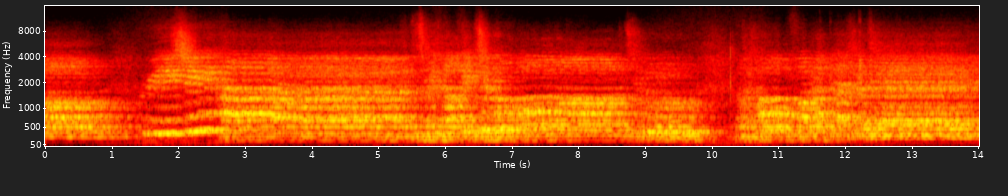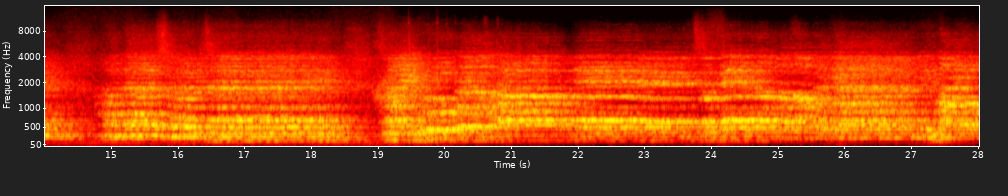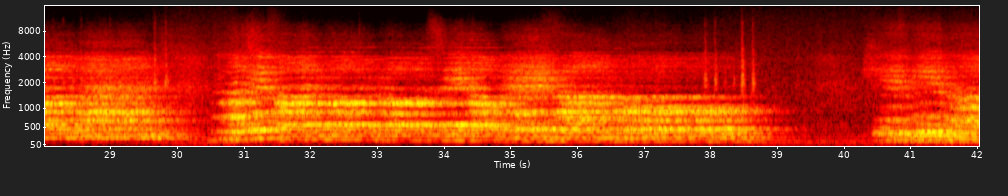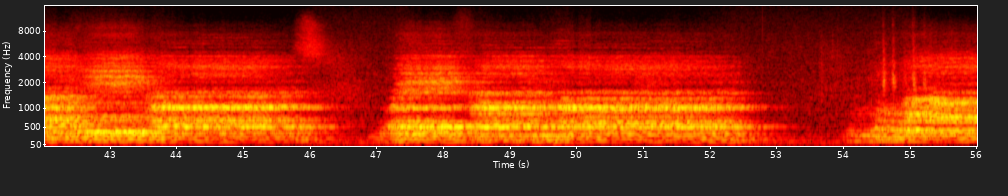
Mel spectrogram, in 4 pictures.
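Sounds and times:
mixed choir singing held chords: 0.0 - 53.4, 54.0 - 56.0.

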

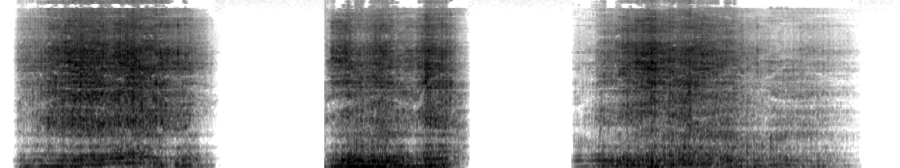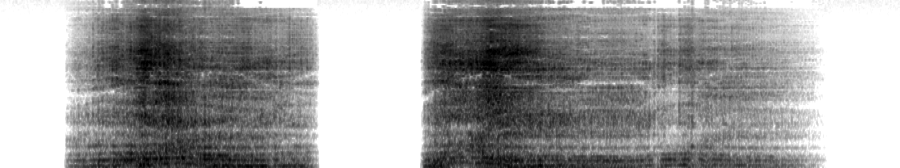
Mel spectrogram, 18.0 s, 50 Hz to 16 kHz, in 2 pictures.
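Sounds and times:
dinosaur roar: 0.1 - 2.2, 3.2 - 4.7, 5.7 - 8.6, 9.7 - 12.2, 13.2 - 17.2.

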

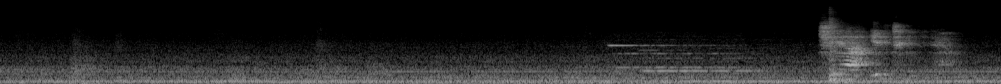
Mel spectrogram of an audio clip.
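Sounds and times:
elevator humming: 0.2 - 10.0
elevator arrival chime: 6.0 - 8.2.

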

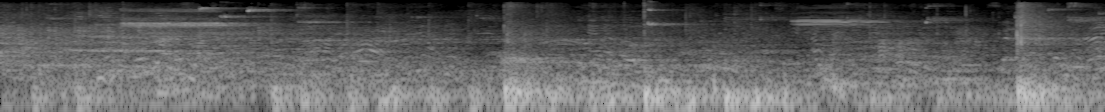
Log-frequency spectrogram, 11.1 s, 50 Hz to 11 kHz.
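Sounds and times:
sneaker squeaks on wooden floor: 6.4 - 6.9.

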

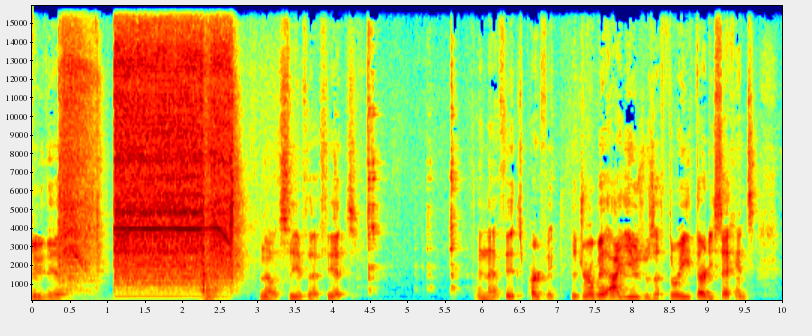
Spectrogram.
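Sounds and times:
cordless drill drilling: 0.3 - 2.8.

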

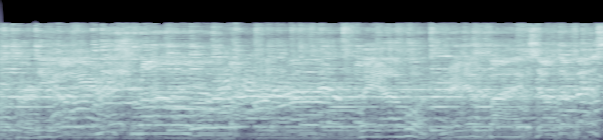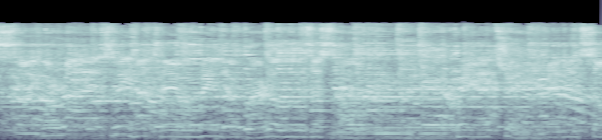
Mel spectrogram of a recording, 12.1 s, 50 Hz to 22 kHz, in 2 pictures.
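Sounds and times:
acoustic guitars playing: 0.0 - 12.0
folk session music: 0.0 - 12.0.

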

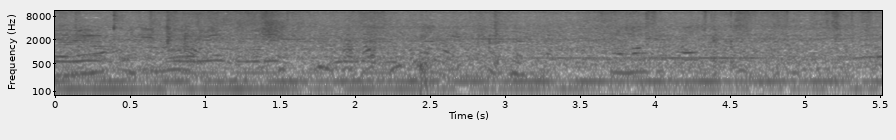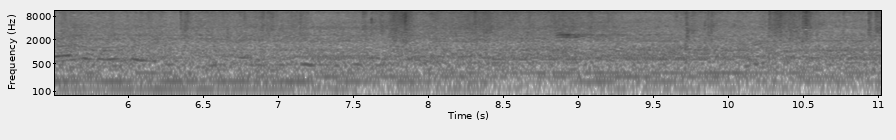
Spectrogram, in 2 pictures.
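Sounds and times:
low mechanical hum: 0.0 - 11.0
people talking faintly: 0.0 - 11.0.

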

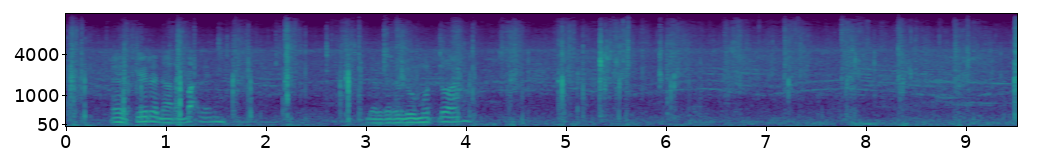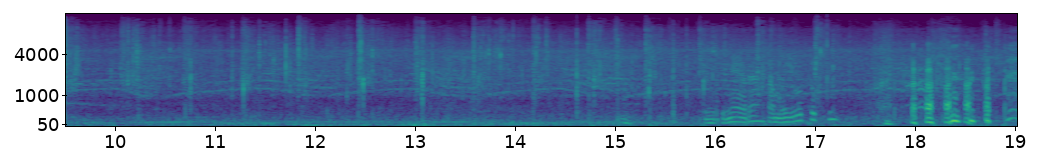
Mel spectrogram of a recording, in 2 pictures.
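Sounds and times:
footsteps on dirt path: 0.0 - 19.0.

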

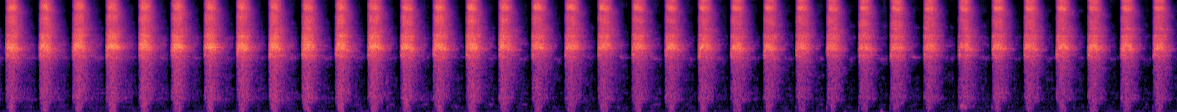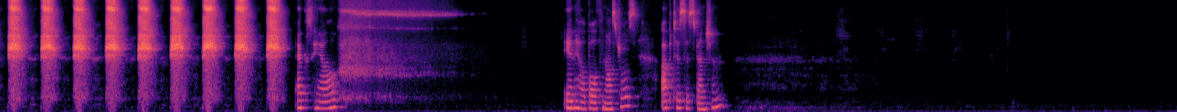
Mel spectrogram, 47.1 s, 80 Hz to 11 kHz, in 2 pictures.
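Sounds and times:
forceful breaths through nose: 0.0 - 29.4, 30.3 - 33.0, 38.3 - 42.9.

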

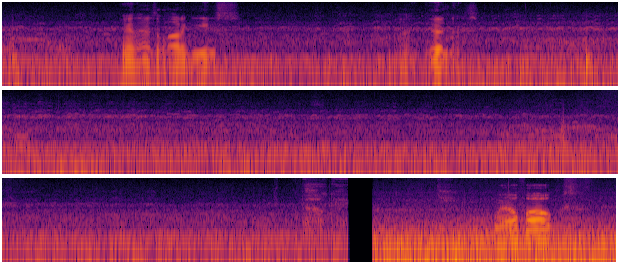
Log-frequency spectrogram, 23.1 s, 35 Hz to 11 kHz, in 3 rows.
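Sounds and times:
flock of geese honking: 0.0 - 19.4
low rumble: 0.0 - 23.0.

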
